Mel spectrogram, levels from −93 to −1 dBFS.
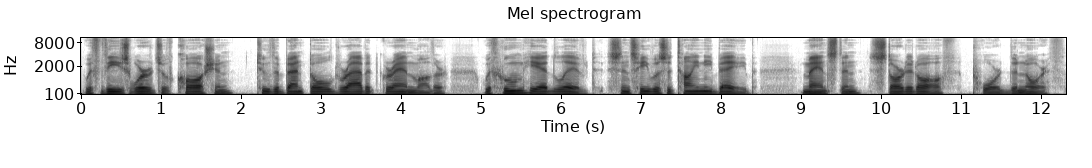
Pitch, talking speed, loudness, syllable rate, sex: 105 Hz, 135 wpm, -17 LUFS, 3.7 syllables/s, male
